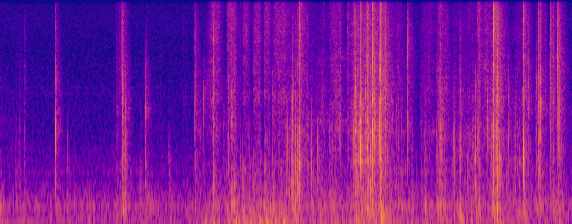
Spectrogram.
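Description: Vinyl transfer tape being pressed down and rubbed onto an umbrella's fabric canopy to reseat a piece of the decal. There are a few separate clicks, then from about three seconds in a dense run of scratching and crackling.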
